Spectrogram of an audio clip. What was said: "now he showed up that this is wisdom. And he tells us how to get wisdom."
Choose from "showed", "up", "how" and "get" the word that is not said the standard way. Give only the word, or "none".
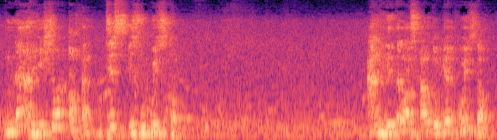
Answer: up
